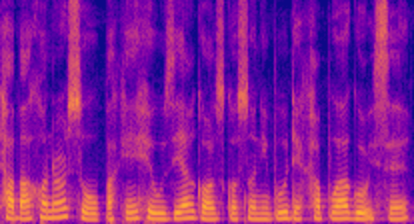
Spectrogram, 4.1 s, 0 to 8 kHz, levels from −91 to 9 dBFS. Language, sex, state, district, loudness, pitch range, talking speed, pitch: Assamese, female, Assam, Kamrup Metropolitan, -16 LUFS, 205-225 Hz, 100 wpm, 220 Hz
